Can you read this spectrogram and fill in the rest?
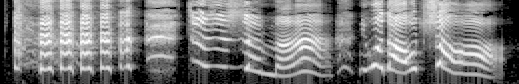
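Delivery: loud, drawn-out wail; crying. Acted. Girl upset at an ugly portrait, crying loudly. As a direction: bawl the words out in complaint. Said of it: "别哭，别哭".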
